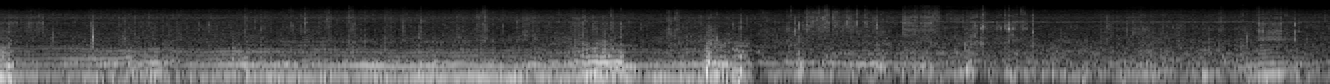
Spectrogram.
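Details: Wild bee colony buzzing during honey hunting: a dense, steady droning hum with layered low harmonics, interrupted by sharp knocks and a sudden drop near seven seconds before the swarm's hum resumes more thinly.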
